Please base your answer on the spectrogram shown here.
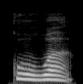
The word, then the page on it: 顾问: gù wèn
